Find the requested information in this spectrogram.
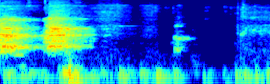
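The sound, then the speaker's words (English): A dog barks at a UPS delivery truck: two loud, sharp barks in quick succession, followed by quieter low grumbling and a few faint yips. “For anyone listening, my dogs go off at UPS and her dogs go off at UPS as well.”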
